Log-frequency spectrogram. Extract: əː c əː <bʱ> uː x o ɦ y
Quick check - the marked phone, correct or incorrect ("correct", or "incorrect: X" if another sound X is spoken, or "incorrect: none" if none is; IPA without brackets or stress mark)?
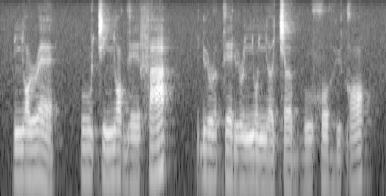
correct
